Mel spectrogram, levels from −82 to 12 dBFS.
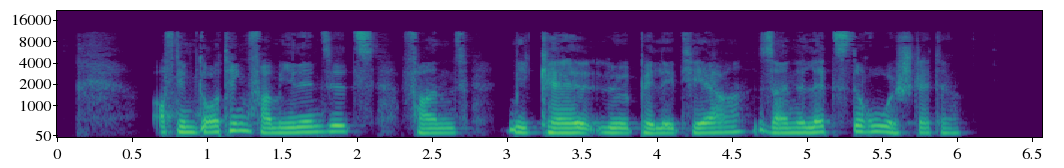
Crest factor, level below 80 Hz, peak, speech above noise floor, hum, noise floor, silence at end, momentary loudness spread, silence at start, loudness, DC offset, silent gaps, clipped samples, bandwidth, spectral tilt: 16 dB; -56 dBFS; -2 dBFS; 27 dB; none; -45 dBFS; 0.55 s; 10 LU; 0.25 s; -18 LUFS; under 0.1%; none; under 0.1%; 11.5 kHz; -6.5 dB/octave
